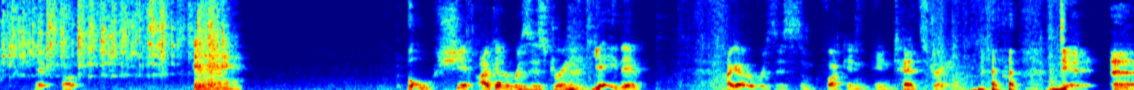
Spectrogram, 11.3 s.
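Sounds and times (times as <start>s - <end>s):
dice rattling: 0.0s - 2.3s
speech: 0.3s - 1.0s, 1.9s - 2.5s, 4.3s - 6.5s, 7.2s - 11.3s.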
